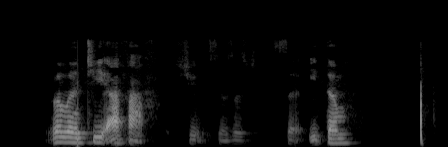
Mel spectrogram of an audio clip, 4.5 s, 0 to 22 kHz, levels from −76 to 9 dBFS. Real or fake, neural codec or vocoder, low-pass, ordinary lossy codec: real; none; 7.2 kHz; AAC, 48 kbps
